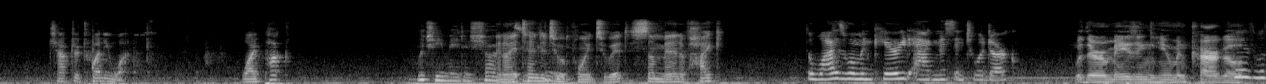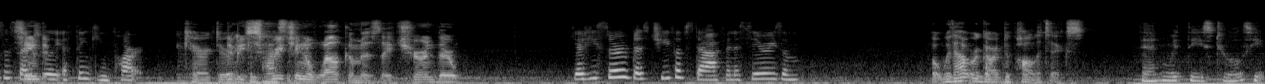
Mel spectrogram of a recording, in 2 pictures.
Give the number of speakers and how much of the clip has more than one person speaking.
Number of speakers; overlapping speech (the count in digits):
6, about 11%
